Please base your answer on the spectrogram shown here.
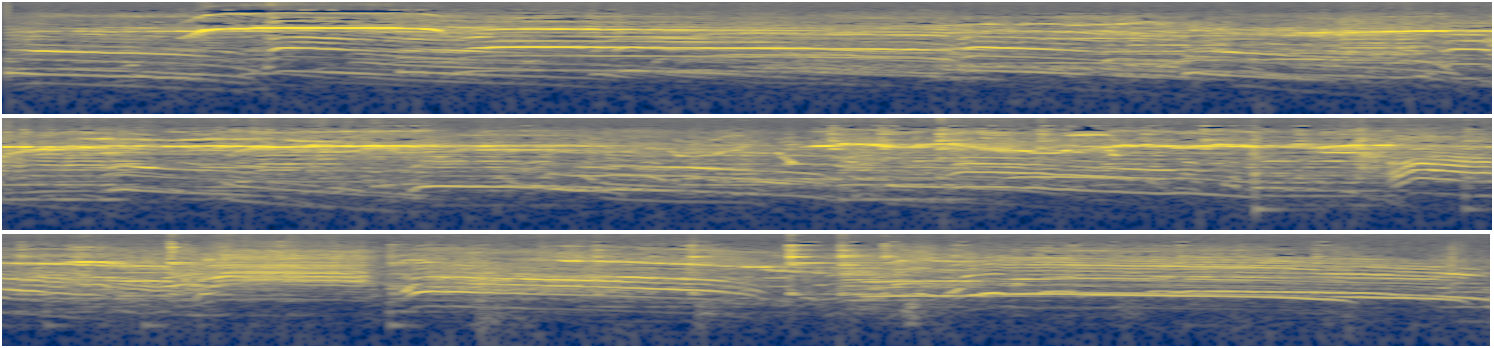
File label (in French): ou ou; HOOOUUUUUUUU !!!!!!!; CITY HOCKEY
